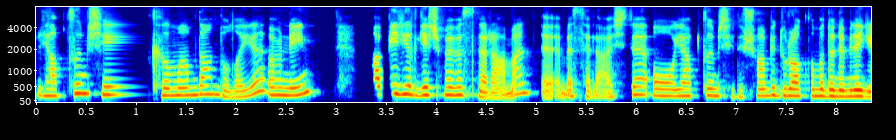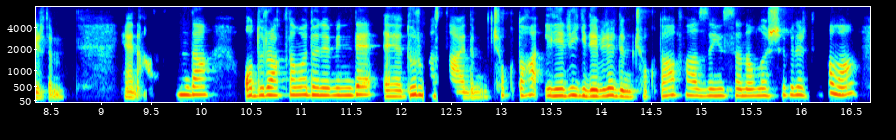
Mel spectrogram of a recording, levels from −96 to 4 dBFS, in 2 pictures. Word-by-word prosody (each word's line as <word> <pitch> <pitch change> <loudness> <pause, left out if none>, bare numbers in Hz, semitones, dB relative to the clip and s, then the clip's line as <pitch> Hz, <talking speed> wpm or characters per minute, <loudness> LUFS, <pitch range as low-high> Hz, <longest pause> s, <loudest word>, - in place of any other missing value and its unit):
yaptığım 215 +7 0
şeyi 250 -2 -2
kılmamdan 235 +3 0
dolayı 190 - -2
örneğin 240 +8 +1 0.5
daha 255 - +4
1 275 - +4
yıl 260 -2 +5
geçmemesine 235 -6 +1
rağmen, 300 - -3
eee, - - -4
mesela, 195 -4 -3
işte, 245 +6 -2
o 210 -1 +1
yaptığım 205 +1 -1
şeyde 190 -4 -8
şu 210 +4 -5
an 210 - -1
bir 235 - 0
duraklama 210 -1 +2
dönemine 195 0 +6
girdim. 170 -4 -4 0.6
Yani - - -2 0.4
aslında 250 0 +2 0.4
o 215 -1 +4
duraklama 235 +1 +2
döneminde, 230 +1 +2
eee, 190 -1 -1
durmasaydım 175 -9 -2
çok 225 -1 -10
daha 240 +3 -2
ileri 215 +1 +3
gidebilirdim. 200 -2 +4
Çok 170 +1 -13
daha 225 +3 0
fazla 220 -3 -3
insana 210 0 0
ulaşabilirdim 225 +2 -1
ama 275 0 +1
225 Hz, 140 wpm, -21 LUFS, 205-245 Hz, 0.6 s, dönemine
